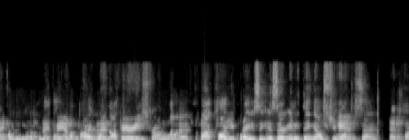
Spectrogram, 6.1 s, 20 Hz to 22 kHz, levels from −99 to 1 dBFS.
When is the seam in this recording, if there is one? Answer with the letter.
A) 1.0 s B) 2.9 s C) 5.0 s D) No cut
D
